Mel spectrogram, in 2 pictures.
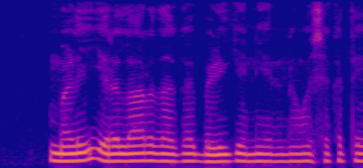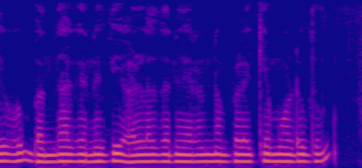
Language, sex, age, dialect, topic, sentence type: Kannada, male, 18-24, Dharwad Kannada, agriculture, statement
